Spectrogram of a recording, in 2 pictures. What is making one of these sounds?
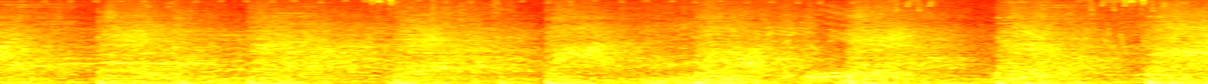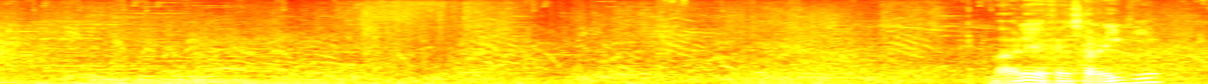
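Video game sound effects and music play.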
